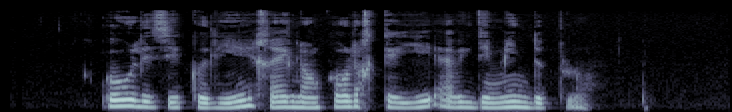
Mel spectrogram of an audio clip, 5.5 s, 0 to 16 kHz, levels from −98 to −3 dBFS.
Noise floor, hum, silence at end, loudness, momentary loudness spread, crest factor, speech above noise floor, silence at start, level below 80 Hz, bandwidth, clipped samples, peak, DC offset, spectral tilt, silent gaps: -77 dBFS; none; 1.1 s; -31 LUFS; 8 LU; 16 dB; 46 dB; 0.8 s; -80 dBFS; 11.5 kHz; under 0.1%; -16 dBFS; under 0.1%; -6.5 dB/octave; none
